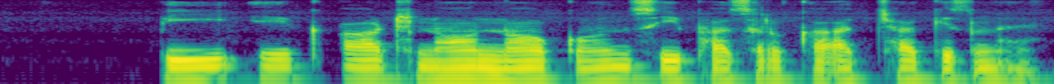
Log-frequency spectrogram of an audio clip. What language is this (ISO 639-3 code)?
mag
